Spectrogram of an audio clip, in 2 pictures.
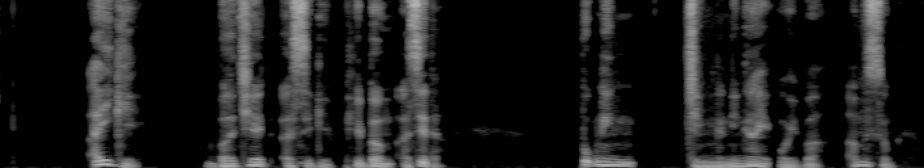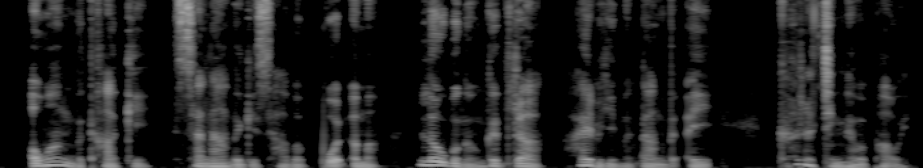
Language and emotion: Manipuri, fearful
